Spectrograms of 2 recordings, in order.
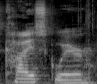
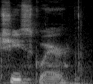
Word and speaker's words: chi-square: Note it's chi-square, not chi-square. Hard C.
